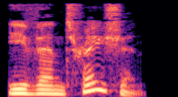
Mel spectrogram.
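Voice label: "eventration", British English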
